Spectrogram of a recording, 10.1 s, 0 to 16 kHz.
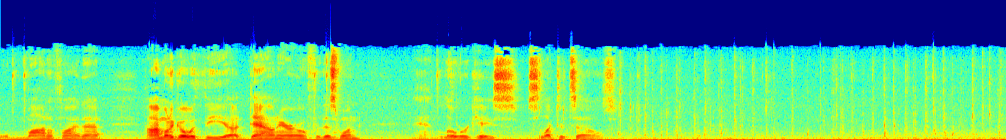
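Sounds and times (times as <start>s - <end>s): typing on computer keyboard: 6.2s - 10.0s.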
